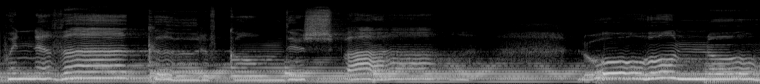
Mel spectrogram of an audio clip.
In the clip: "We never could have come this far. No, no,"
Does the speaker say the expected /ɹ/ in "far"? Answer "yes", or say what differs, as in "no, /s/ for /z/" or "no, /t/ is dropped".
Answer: no, /l/ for /ɹ/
